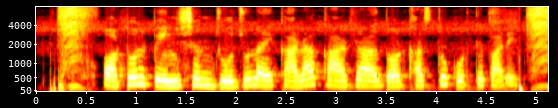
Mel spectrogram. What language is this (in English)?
Bangla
